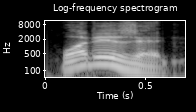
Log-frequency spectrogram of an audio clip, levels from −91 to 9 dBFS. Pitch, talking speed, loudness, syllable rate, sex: 130 Hz, 255 wpm, -15 LUFS, 6.0 syllables/s, male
